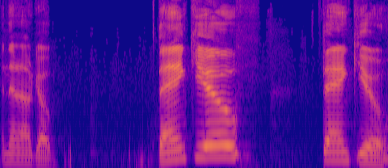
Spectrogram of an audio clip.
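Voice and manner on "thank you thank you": very loud, very slow, very high booming squeak. Retelling a stand-up set, thanking the crowd in a really high-pitched voice. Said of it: "do that like voice the whole time".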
